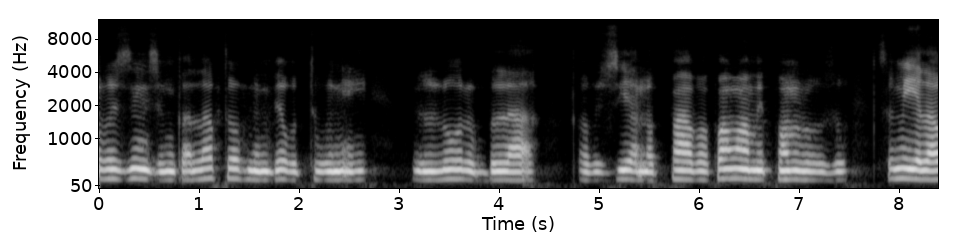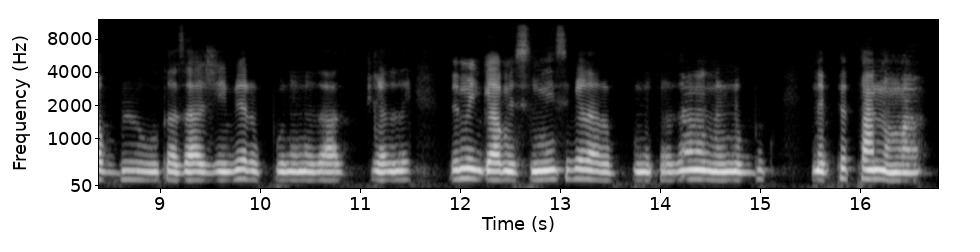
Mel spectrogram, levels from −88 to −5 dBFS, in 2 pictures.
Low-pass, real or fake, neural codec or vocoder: 10.8 kHz; fake; autoencoder, 48 kHz, 32 numbers a frame, DAC-VAE, trained on Japanese speech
